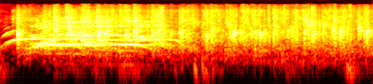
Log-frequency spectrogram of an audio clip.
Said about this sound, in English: Okay, all right. Round of applause.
